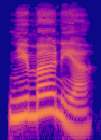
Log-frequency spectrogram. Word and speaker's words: pneumonia: some things to remember p is silent at the beginning of a few words listen and repeat psychology pneumonia psychiatrist the word cupboard is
